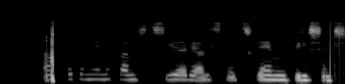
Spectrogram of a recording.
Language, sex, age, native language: Icelandic, female, 30-39, Icelandic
